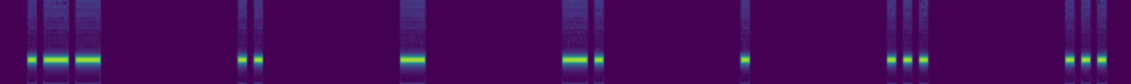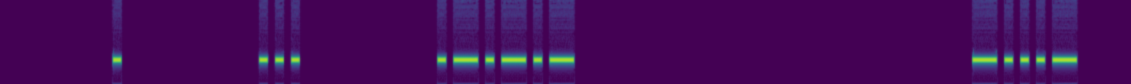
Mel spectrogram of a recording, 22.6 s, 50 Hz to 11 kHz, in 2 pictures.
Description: Morse code, heard as a keyed tone, about 15 wpm, spaced as for 5 wpm, 1000 Hz. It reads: WITNESSES. <BT>
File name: qotdfiles / 5wpm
